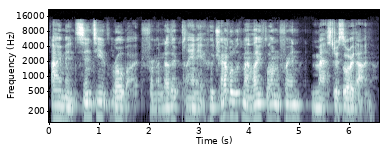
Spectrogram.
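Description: A man's voice: mid-range voice, fairly even intonation, measured pace, voice pushed up, lightly acted. A man voicing a damaged sentient robot from another planet, an earnest and hopeful helper in an audio drama. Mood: earnest, grave.

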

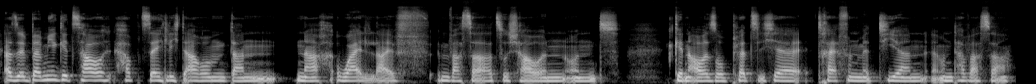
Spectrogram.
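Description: A woman's voice: on the low side, flat delivery, a little slow, gravelly. A young woman from Rome, a podcast guest, talking lightly and hesitantly with many fillers. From Rome, Italy. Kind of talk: casual interview chat.

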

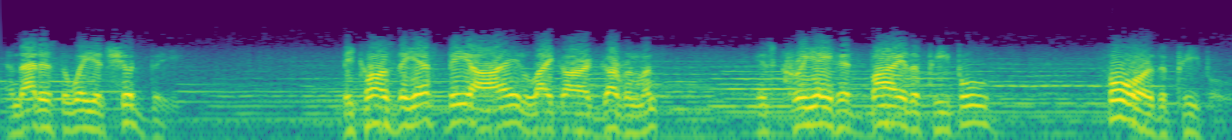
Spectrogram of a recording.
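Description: A tinny vintage radio recording with clear music underneath. An American man narrates in solemn, dramatic 1940s style, leaning on emphatic pauses at a middling pitch.

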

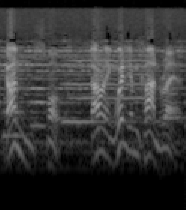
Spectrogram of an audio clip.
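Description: A man's voice: a little high, wildly swooping pitch, takes it slowly. An American man announcing a 1950s radio western in a dramatic, declamatory scripted style. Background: music.

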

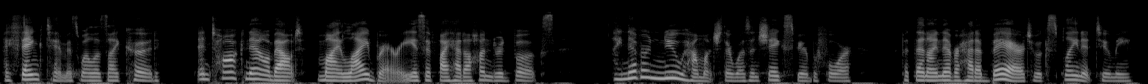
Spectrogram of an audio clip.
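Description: A woman reading as a lively, affectionate young woman writing letters home, expressive and confiding, in an audiobook. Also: fairly low pitch, normal speed, no room sound, clean studio sound, natural voice. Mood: cheerful, chatty.

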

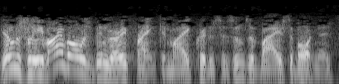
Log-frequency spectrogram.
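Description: An actor playing a stern, impatient small-town mayor with a brusque, authoritative manner in a 1950s radio comedy. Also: male voice, medium pitch, lively intonation, brisk, breathy edge. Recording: muffled, lo-fi 1950s radio recording.

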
